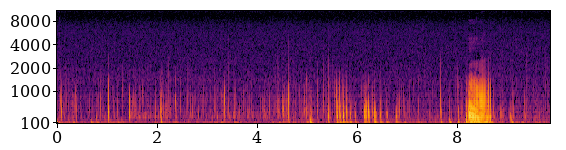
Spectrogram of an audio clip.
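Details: Stomach growling in a woman during her menstrual period, felt only as dull pain: repeated soft gurgles and clicks with one longer, louder growl near the end.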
